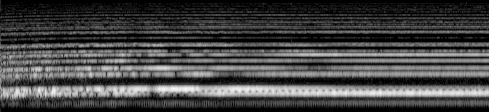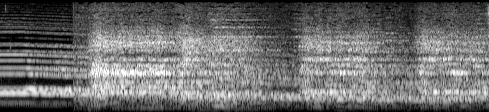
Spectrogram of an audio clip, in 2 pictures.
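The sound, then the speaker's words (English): A loud, sustained siren wails with a steady harmonic tone for several seconds, then shifts abruptly into a harsher, noisier blaring that continues to the end, with no one speaking. “I should play the siren.”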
